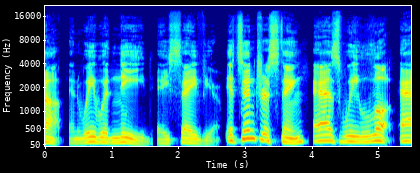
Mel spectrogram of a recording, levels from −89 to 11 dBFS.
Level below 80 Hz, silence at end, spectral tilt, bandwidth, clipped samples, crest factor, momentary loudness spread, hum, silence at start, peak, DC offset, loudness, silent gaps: -56 dBFS; 0 s; -4.5 dB/octave; 19 kHz; under 0.1%; 18 dB; 11 LU; none; 0 s; -2 dBFS; under 0.1%; -19 LUFS; none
